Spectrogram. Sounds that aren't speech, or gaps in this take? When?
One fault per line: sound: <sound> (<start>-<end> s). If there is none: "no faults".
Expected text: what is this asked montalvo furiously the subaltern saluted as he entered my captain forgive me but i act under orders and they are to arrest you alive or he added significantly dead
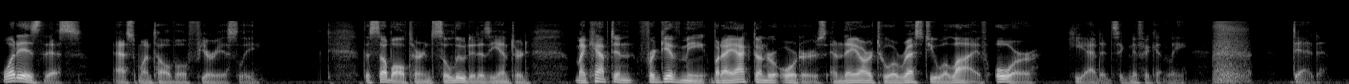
sound: breath (12.1-12.5 s)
